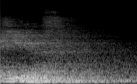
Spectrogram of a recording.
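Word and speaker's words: Kyiv: We stayed in Kiev, to use the Ukrainian pronunciation, and travelled also to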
